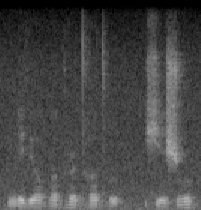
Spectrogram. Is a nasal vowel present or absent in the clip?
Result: absent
